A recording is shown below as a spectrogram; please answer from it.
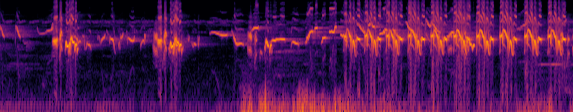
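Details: Kutilang garuda sooty-headed bulbul in lively song: two loud chirp bursts with thin whistles, a short pause, then a long fast run of rapid repeated chattering notes, with low rumble in the background.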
